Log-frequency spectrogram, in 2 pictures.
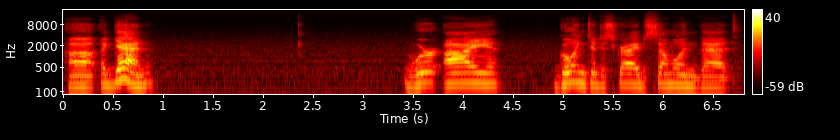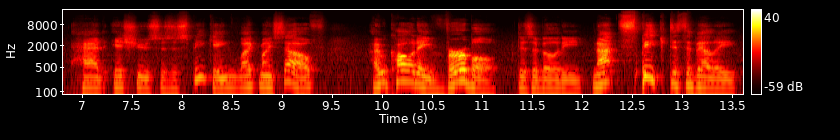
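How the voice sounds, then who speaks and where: Bright-voiced man with a stutter. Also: fairly high pitch. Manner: halting, many fillers and repeated sounds. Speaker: vlogger. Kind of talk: casual spoken commentary to camera.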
